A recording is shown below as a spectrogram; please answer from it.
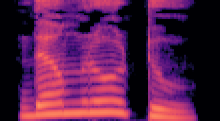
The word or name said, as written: ದಂರೋಟು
